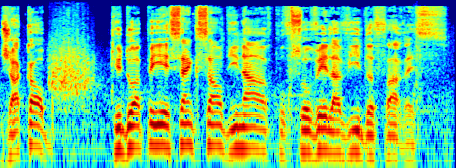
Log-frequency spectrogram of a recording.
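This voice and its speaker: A man plays a calm judge handing down a ruling in a dubbed period drama. He speaks with steady authority in a mid-range voice. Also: mid-range voice, a little slow, background noise, lightly acted. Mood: authoritative. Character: authoritative judge settling the ransom. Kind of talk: French dub of a historical series.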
